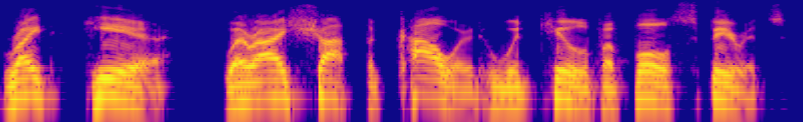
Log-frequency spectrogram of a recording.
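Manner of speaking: bold, scornful declaration; angry defiance. A narrator's reading. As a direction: spit out the challenge loudly. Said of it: "He pointed angrily at his forehead".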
